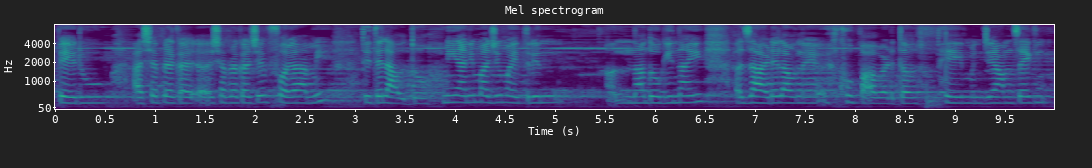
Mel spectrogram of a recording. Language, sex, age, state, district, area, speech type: Marathi, female, 18-30, Maharashtra, Mumbai Suburban, urban, spontaneous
